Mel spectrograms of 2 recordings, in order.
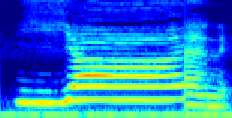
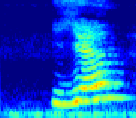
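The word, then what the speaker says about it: ian: nasal letter letters I Plus a are pronounced as y y y and in Chinese this final is only used with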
